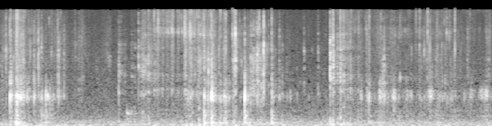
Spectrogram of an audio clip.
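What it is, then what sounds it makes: Dry bar soap being sliced. A box-cutter blade slices thin flakes off the surface of a solid, rectangular, dry pink bar of soap held in the palm. Crisp, bright scraping and crackling crunches repeat in quick bursts over a quiet, low background.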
